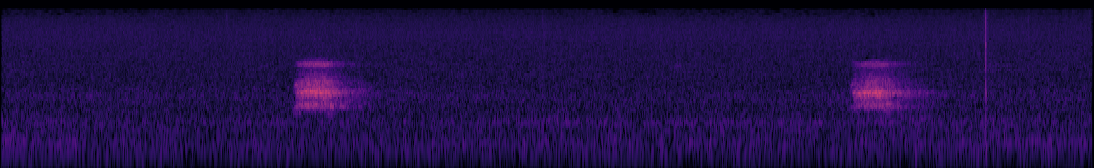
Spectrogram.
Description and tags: Just a deer barking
